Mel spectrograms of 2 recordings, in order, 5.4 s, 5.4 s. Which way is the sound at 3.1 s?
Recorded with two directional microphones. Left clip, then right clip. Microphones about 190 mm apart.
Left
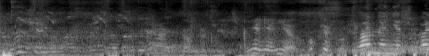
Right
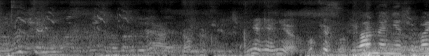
15° right (ahead or behind).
